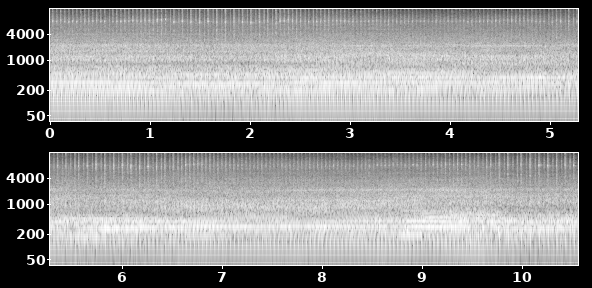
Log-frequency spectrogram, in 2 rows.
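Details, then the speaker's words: Yard-Man push mower, probably 2003, sat unused a couple of years with old gas and black oil, surging at run speed, pitch sagging and recovering; dirty carburetor needing cleaning and diaphragm gasket. "this thing's running like a bag ass so it definitely needs to be yes can see how dirty nasty that is"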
